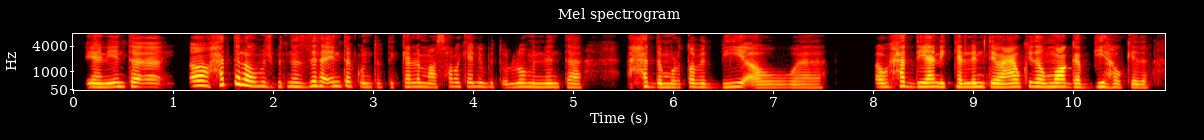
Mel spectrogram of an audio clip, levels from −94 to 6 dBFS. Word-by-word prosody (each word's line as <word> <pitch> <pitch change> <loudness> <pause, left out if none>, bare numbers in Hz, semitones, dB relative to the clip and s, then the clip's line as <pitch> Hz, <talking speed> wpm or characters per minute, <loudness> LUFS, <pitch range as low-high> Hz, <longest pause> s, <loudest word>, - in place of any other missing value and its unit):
يعني 190 +1 +2
أنت 210 +1 -3
أ 195 -2 +2
أ - - 0 0.4
آه، 255 +1 +5
حتى 310 +8 +2
لو 270 -7 +5
مش 230 -5 -7
بتنزِّلها، 215 +1 -1
أنت 230 +1 -2
كُنت 190 -4 -8
بتتكلّم 200 +2 -5
مع 180 - -1
اصحابك 210 +4 -7
يعني 210 0 -4
وبتقول 185 -2 -10
لهم 195 0 -2
إن 185 0 -3
أنت 185 -1 -3 0.4
حد 195 -5 -1
مُرتبط 185 +1 -2
بيه، 195 +3 -1
أو 160 0 -3 0.8
أو 195 0 0
حد 200 -3 +2
يعني 200 -1 +6
اتكلّمت 195 0 +1
معاه 185 +1 +7
وكده 200 +1 +1
ومُعجب 195 -3 +4
بيها 190 -1 -1
وكده، 165 -1 -5
195 Hz, 175 wpm, -26 LUFS, 185-210 Hz, 0.8 s, معاه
